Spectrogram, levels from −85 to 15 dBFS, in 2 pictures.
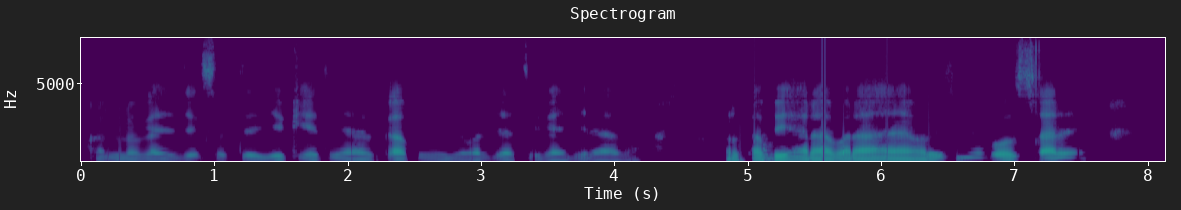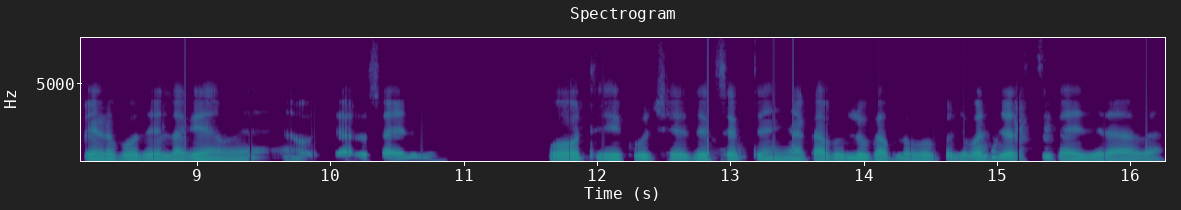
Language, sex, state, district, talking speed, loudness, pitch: Hindi, male, Chhattisgarh, Raigarh, 175 wpm, -40 LUFS, 95 Hz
